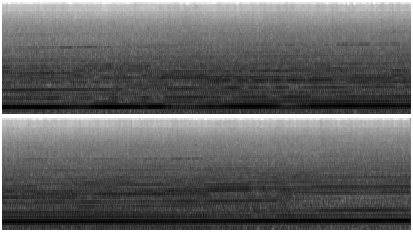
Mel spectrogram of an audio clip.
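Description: Ferrari Dino race car engine in Test Drive: Ferrari Racing Legends, a steady high-revving whine held at constant pitch, loud and continuous with no voices.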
